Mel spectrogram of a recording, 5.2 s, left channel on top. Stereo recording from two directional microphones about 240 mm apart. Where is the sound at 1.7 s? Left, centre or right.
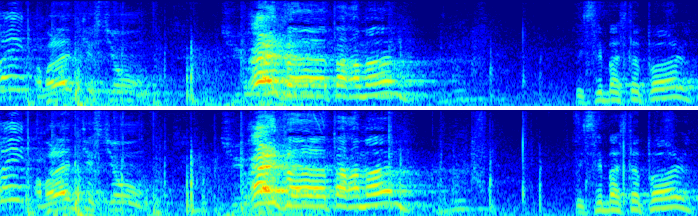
Right.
